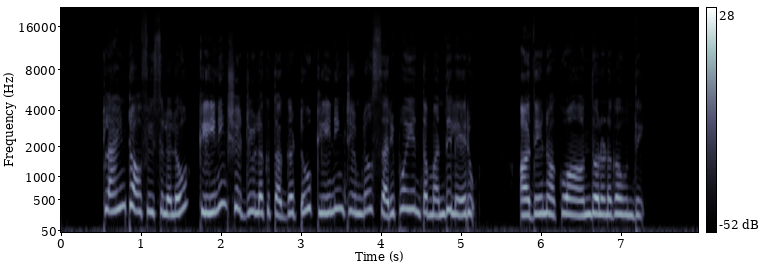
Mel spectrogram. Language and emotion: Telugu, fearful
